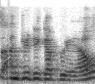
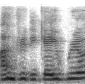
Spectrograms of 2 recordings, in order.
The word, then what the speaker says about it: Andrea De Gabriel: what you do so my name is andre gabriel or andre d gabriel it's entirely up to you how you pronounce it um andre i think just keeping it to andre is much easier and i'm the heart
